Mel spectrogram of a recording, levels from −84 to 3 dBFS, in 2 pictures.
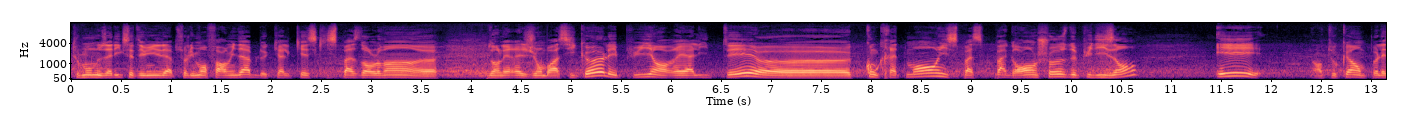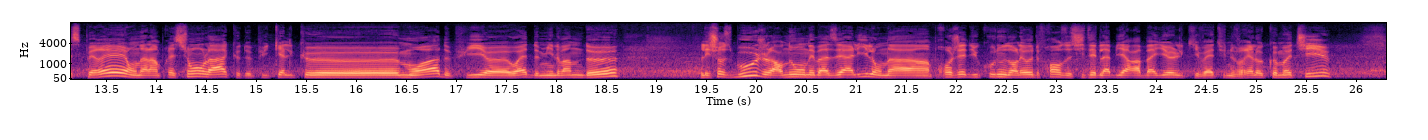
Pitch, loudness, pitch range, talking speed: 140 Hz, -13 LUFS, 125-150 Hz, 210 wpm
